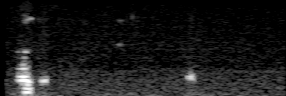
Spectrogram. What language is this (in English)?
Bangla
